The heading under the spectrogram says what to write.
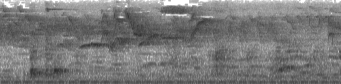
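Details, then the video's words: A brood of small nesting birds awaiting food, chirping in an insistent high, squeaky chorus with a few louder sliding squeals, continuous throughout, over a faint low hum. "Nesting small birds waiting for food"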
